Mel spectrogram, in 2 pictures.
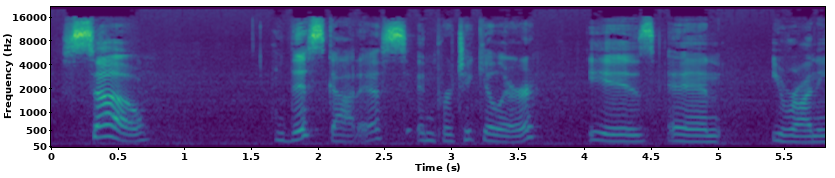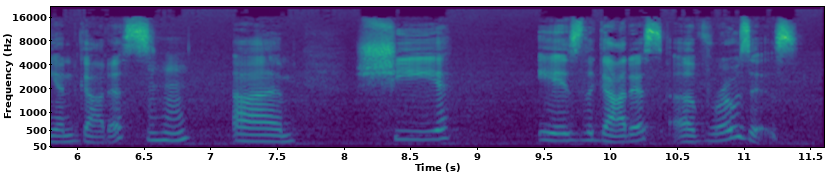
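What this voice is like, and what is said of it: New Jersey accent. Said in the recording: “I am from New Jersey. ... this is how my accent sounds.”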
